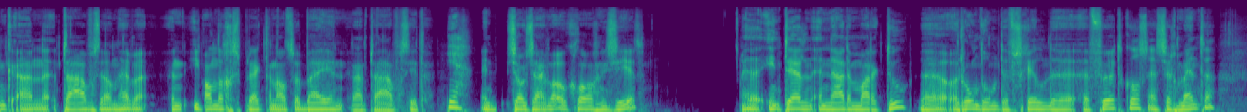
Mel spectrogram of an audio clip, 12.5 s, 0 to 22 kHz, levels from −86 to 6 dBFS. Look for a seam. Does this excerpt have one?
yes; 6 cuts; at 1.0 s, 2.0 s, 3.5 s, 4.9 s, 9.1 s, 10.0 s

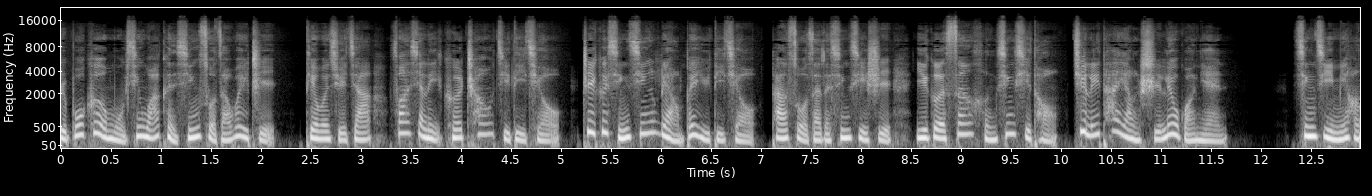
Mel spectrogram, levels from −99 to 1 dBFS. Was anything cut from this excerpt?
yes; 3 cuts; at 5.1 s, 7.0 s, 10.1 s

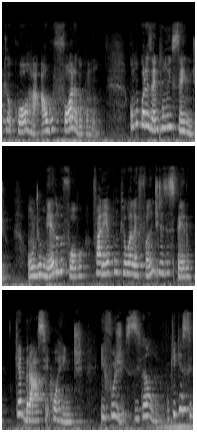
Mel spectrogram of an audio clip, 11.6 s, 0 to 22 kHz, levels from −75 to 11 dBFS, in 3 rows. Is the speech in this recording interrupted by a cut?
yes; 2 cuts; at 7.0 s, 8.7 s

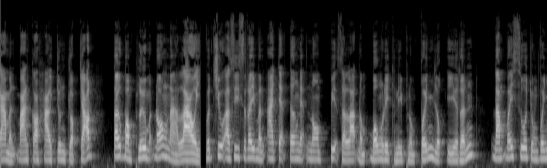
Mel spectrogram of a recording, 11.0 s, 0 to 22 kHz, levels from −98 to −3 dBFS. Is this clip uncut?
no; 1 cut; at 4.0 s

